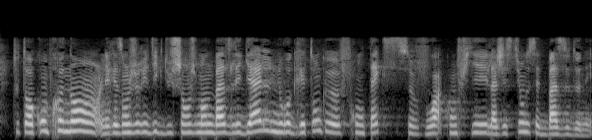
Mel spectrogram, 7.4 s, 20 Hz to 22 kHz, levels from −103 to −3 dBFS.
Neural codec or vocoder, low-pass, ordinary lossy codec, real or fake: none; 7.2 kHz; none; real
